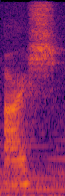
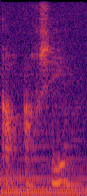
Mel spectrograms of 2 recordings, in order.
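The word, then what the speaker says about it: Arches: I don't know how it's pronounced, but I don't want to say Arsch because that's the German, that's a very not nice German word for booty, so I'm not using that word. I'm saying Arche.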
